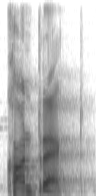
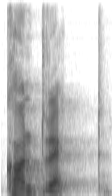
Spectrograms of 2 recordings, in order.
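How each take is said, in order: Both takes have the same delivery.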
